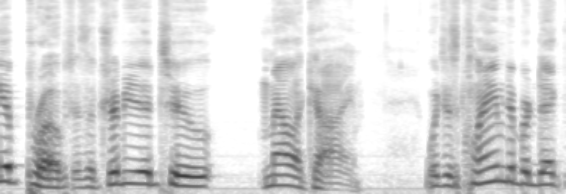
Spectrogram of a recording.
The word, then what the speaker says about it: Malachi: But it's Malachi.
